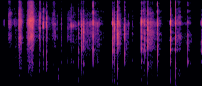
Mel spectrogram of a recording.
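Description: A small red and white cardboard matchbox is held in one hand and tapped and scratched with the fingertips and nails of the other hand. The result is a run of quick, dry, papery taps and scratchy rasps in irregular bursts with brief pauses. The sound is bright and crisp, with almost no low end and each hit dying away almost instantly.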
